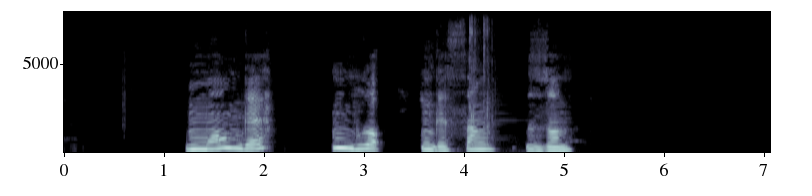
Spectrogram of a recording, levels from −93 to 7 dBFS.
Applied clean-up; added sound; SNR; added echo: neural mask model RNNoise.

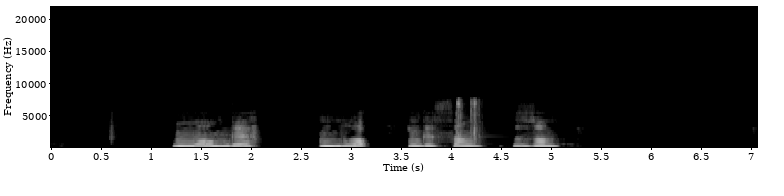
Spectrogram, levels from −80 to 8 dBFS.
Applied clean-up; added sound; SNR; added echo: none; Camera; 19 dB; none.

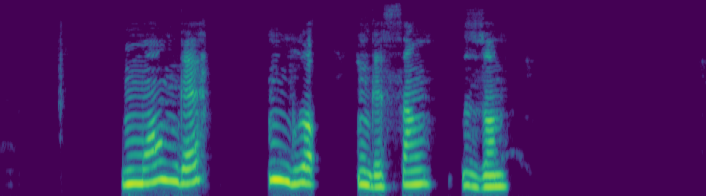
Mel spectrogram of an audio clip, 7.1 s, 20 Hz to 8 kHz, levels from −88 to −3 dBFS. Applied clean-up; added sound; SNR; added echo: none; none; none; none.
